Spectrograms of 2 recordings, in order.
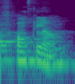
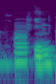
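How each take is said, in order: First: "Franklin" ending in the nasal vowel of "vin"; fully French nasal ending. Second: "Franklin" ending as "-kline", n pronounced; sounded final n. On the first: Teacher showing what is not said, nasal French ending. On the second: Teacher giving the accepted French version, final n sounded. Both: Shown as a demonstration. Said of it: "On dit pas Franklin".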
